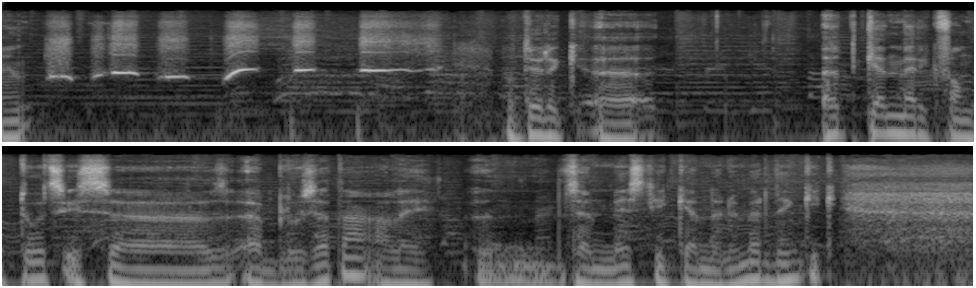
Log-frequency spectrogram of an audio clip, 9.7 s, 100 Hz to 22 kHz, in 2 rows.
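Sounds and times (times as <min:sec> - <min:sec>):
person whistling a short melody: 0:00.0 - 0:02.4
speech: 0:02.6 - 0:03.4, 0:04.1 - 0:09.6.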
